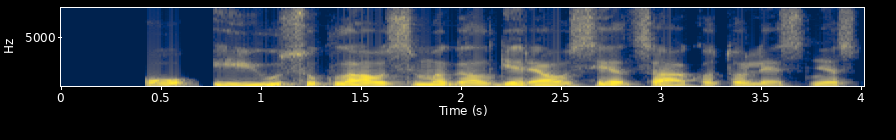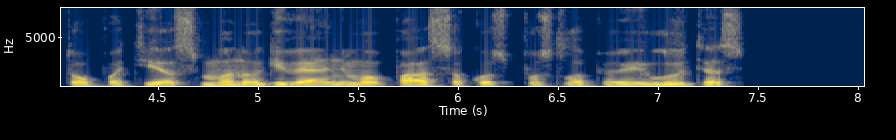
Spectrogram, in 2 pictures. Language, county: Lithuanian, Kaunas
